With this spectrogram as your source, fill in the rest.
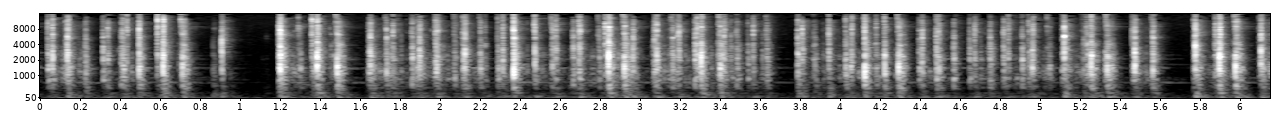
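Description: Fingertips of both hands type continuously on a full-size beige plastic IBM Model M mechanical keyboard with a hollow case. It makes a rapid stream of sharp, bright clicks with very short decay and little low end. The typing pauses briefly three times before resuming.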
